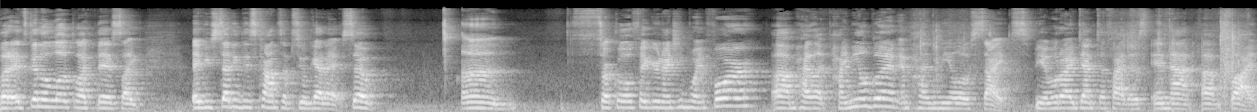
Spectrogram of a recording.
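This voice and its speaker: There is audible room echo and noticeable background noise. A woman speaks at a medium pitch with fairly even intonation. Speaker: anatomy and physiology instructor. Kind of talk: exam review tutorial. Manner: fast.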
